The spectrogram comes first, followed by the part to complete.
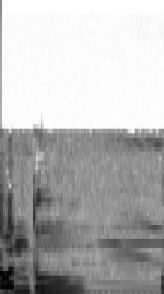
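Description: A man's voice chanting a closing Sanskrit prayer in long held notes, the last note ending about a second in, over a steady low drone.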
